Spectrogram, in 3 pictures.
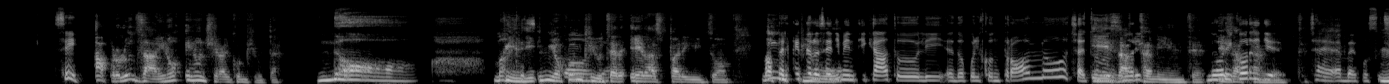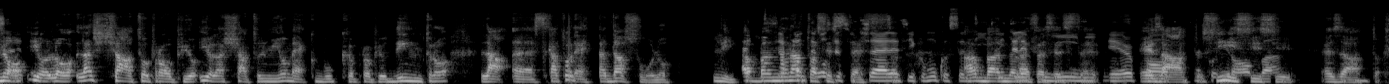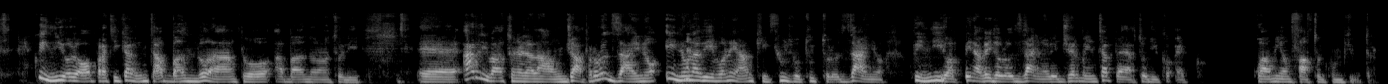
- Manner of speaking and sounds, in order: surprised: "No!"; tapping; "Cioè" said as "ceh"; "cioè" said as "ceh"; other background noise; in English: "lounge"; chuckle
- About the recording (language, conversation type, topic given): Italian, podcast, Mi racconti di una volta in cui un piano è saltato, ma alla fine è andata meglio così?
